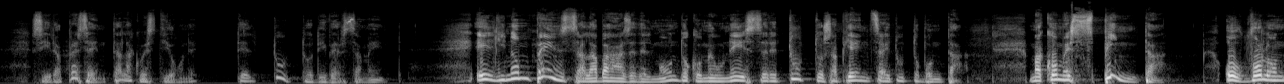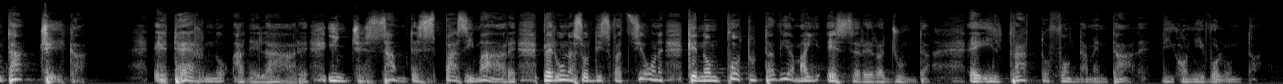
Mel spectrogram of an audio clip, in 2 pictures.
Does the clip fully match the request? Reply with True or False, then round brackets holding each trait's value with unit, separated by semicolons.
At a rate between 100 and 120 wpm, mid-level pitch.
True (115 wpm; 155 Hz)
